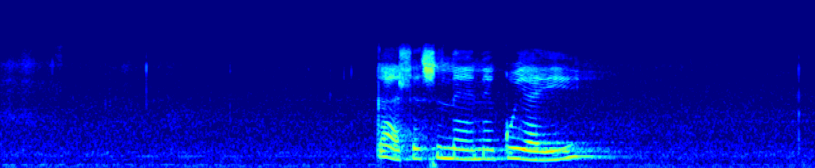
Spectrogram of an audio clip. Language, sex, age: Tsonga, female, 24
